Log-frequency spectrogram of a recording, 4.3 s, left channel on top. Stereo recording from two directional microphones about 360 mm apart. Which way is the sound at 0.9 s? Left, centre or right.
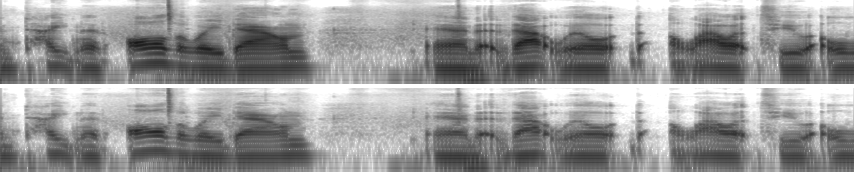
Centre.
